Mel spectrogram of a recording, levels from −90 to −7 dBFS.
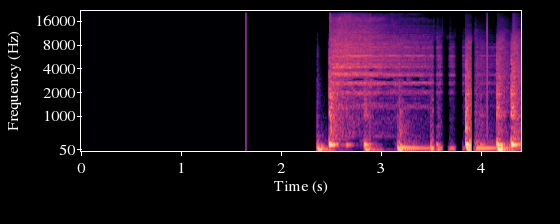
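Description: A music clip with two kinds of technical fault. AAC frame loss with muting causes a brief dip from 0.70 to 0.75 s, about 43 ms, which fits one lost frame. Between 3.51 and 3.95 s, a cluster of such holes totals 256 ms scattered over roughly 430 ms, with the longest run around a tenth of a second. The decoder zeroes the missing spectrum, and the overlapping windows fade the music out and back in. A spectrogram shows full-height vertical blank bands with tapered edges, and the waveform shows smooth envelope dips to silence. Bit error spikes are three isolated sharp ticks at 1.65, 2.89 and 4.06 s, lasting one, three and two samples respectively. Each comes from a flipped bit that makes the sample value jump by a power of two and then return, unrelated to the music. On a waveform each appears as a lone needle, and on a spectrogram as a thin vertical line spanning the whole frequency range.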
